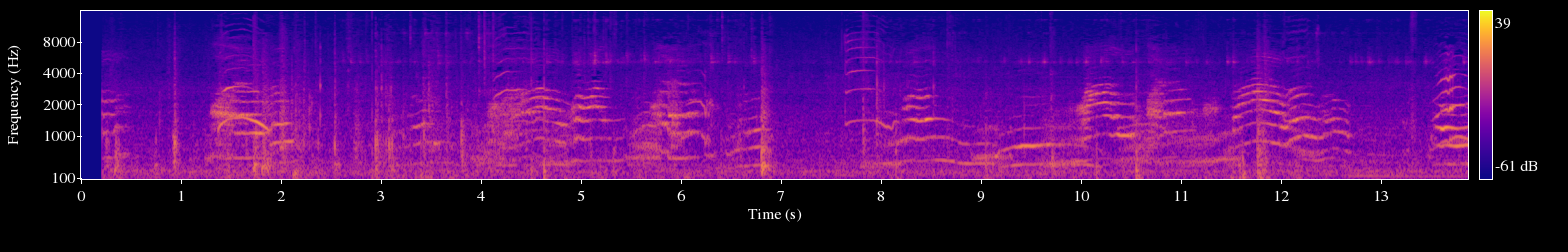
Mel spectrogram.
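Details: Bengal kittens, brothers born 13 February 2015 at a cattery, wanting their mother rather than food: many overlapping high, arching meows in bursts, some drawn out and wavering, with a person speaking at times.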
